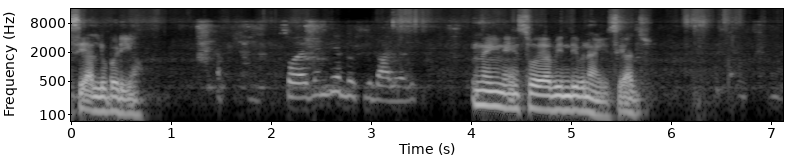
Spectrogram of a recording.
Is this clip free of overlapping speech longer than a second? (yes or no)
yes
